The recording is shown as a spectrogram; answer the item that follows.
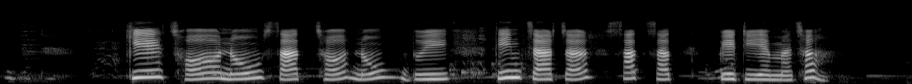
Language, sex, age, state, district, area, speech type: Nepali, female, 45-60, West Bengal, Darjeeling, rural, read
